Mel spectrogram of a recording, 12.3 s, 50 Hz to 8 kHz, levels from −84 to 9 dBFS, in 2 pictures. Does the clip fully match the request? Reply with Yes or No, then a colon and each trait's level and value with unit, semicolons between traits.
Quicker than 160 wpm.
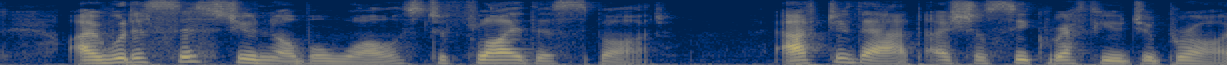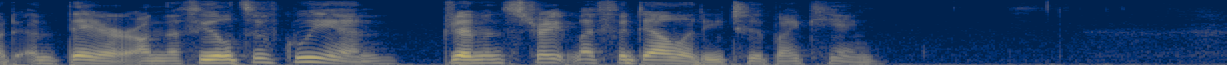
No: average, 145 wpm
